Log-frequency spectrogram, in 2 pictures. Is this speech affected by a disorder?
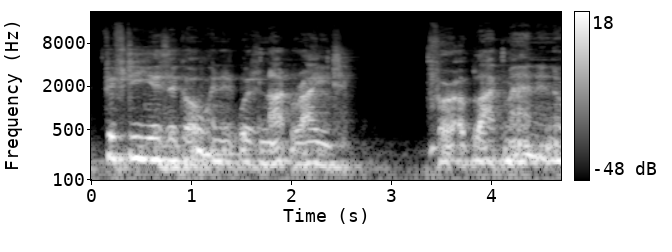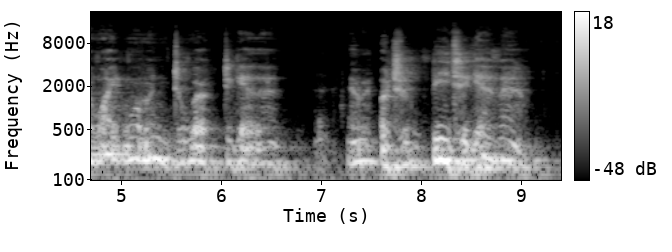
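Yes: Parkinson's.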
